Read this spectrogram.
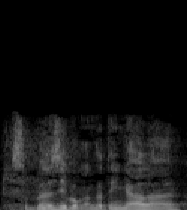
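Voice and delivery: ordinary talk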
